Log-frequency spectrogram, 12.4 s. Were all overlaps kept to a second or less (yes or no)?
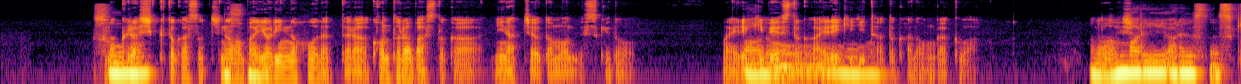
no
